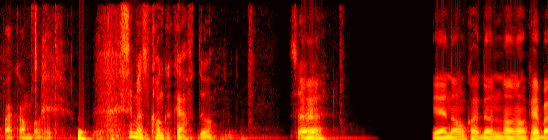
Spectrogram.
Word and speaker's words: CONCACAF: CONCACAF, as in conquer the emperors, Yeah, it's pronounced like that.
